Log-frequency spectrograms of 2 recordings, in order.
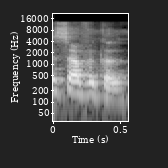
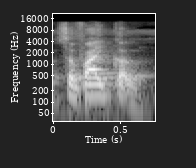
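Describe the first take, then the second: First: "cervical" said correctly as SER-vi-kal; correct pronunciation. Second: "cervical" said as ser-VY-kal, long I in the middle; mocking mispronunciation. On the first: Shown as a demonstration. Setting up the mockery, the correct "cervical". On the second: Mocking Ali's speech, "cervical" said wrong. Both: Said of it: "he can't say cervical".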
